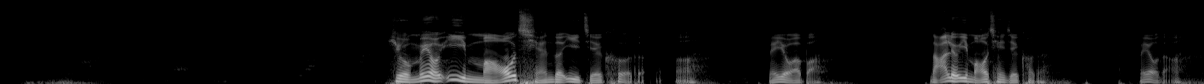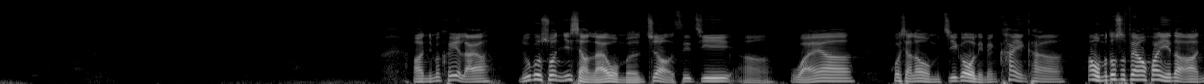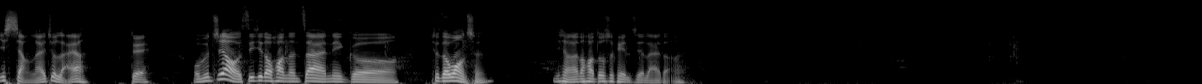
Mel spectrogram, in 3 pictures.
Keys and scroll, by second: 1.1 alt+s, 1.7 alt+s, 26.4-28.6 typing, 29.9 ctrl+z, 31.6 space, 32.5 x, 32.8 ctrl+z, 33.7 x, 34.1 x, 34.1 space.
